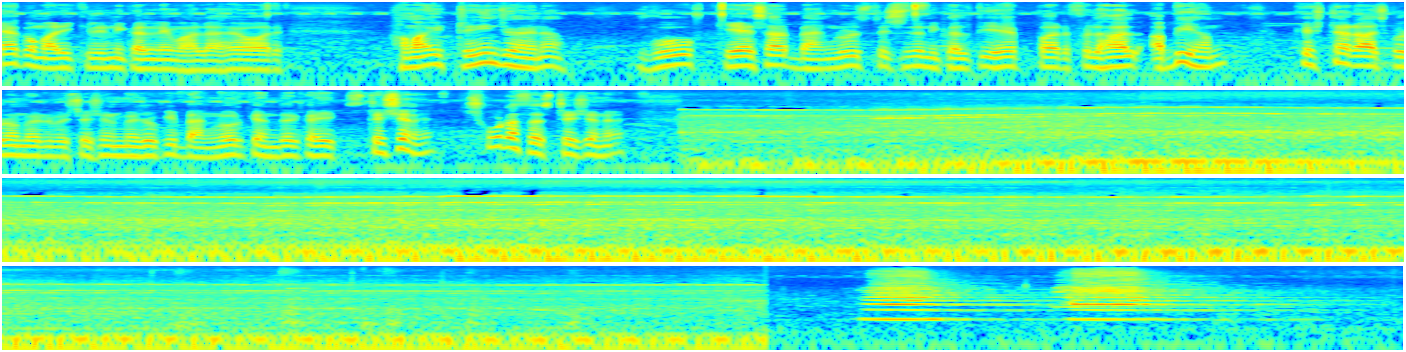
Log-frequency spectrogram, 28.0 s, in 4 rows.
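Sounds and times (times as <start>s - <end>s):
high wavering whine: 10.4s - 24.9s
locomotives rumbling past: 10.4s - 24.9s
train horn blasts: 10.4s - 28.0s.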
